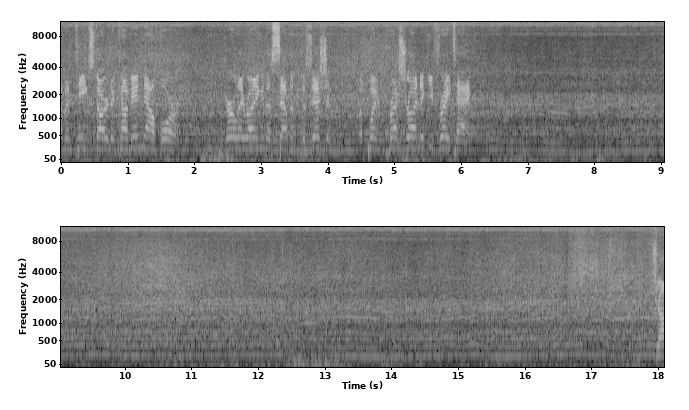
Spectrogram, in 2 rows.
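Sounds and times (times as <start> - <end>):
kart engine buzzing: 0.0 - 18.0.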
